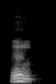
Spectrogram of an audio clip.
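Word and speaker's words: ん: 응 하고 오입니다. 이 오는 발음이 히라가나나 모음 오하고 똑같습니다. 그리고 응 발음, 나중에 발음이 중요하죠. 응은 뒤에 오는 글자에 따라서 소리가 응, 은, 이렇게 바뀝니다.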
